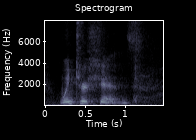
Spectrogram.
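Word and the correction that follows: Widdershins: No, it's Wittershins. – He's just describing. – You know how people in Lancaster say water? Witter.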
